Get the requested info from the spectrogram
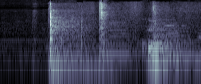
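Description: Background music that starts suddenly about half a second in, with pitched notes and a beat of about two strokes a second.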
